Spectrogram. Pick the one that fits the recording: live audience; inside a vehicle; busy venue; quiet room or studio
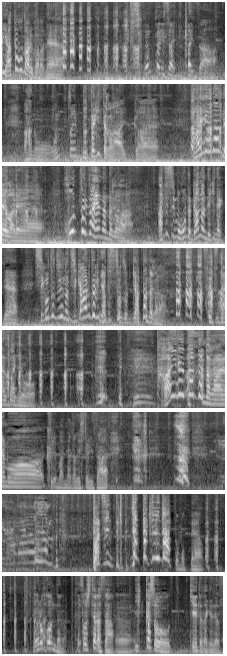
inside a vehicle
